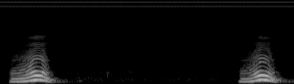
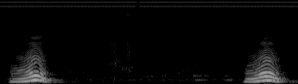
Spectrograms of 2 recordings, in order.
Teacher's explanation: हम अपने होठों को भी गोल करेंगे, मुंह मीम के मखरज पर मिलाएंगे और फिर होंठ गोल करते हुए पेश की आवाज़ निकालेंगे, मुंह मुंह। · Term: पेश के साथ मीम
